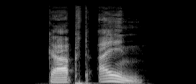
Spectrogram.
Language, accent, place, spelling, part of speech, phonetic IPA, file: German, Germany, Berlin, gabt ein, verb, [ˌɡaːpt ˈaɪ̯n], De-gabt ein.ogg
- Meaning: second-person plural preterite of eingeben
